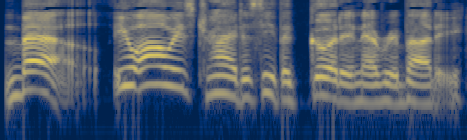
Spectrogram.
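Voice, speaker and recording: A woman voicing a prim, judgmental middle-aged society lady with a slow, disapproving Boston drawl. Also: mid-range voice, very animated, dry recording, clean studio sound, lightly acted.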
